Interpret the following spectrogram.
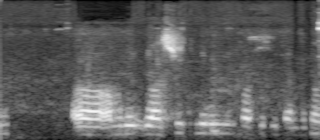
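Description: Speech only: a woman talking, heard over a video-call link, after a half-second pause at the start.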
